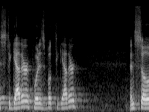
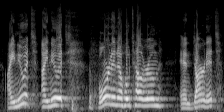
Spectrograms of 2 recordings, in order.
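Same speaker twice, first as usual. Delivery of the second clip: raised pitch, louder, mildly hammed-up protest; mock exasperated outburst; 6 semitones higher, 5 dB louder than usual. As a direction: act out an exasperated last complaint. Acting out O'Neill's dying outburst.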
